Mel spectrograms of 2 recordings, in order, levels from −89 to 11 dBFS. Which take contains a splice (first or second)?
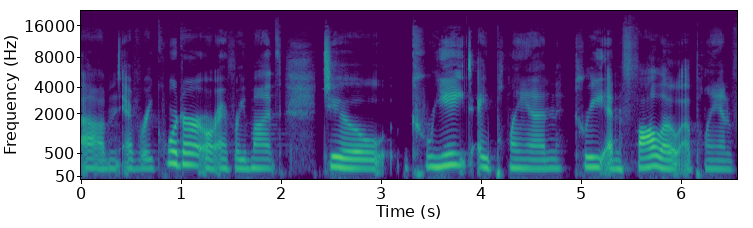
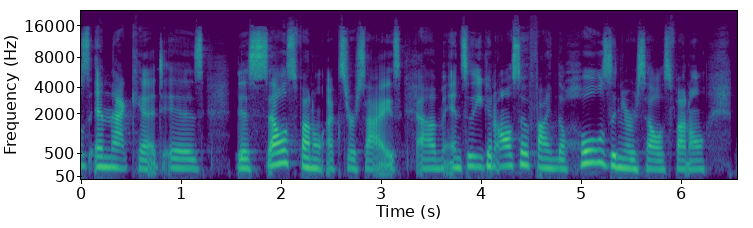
second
